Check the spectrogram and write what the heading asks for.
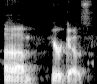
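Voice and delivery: ordinary talk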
